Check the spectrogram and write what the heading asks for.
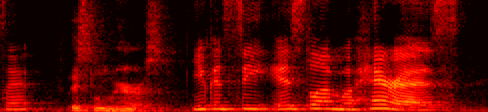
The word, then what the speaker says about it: Isla Mujeres: that you can see, Bennett, how do you pronounce it? Isla Mujeres.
